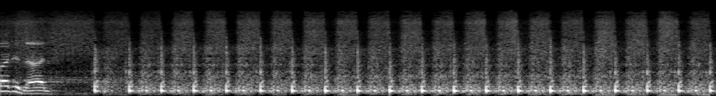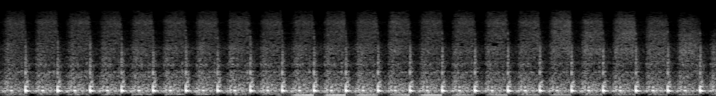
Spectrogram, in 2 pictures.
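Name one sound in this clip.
A small tool taps rapidly and steadily on a metal panel.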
